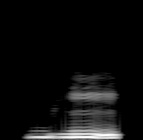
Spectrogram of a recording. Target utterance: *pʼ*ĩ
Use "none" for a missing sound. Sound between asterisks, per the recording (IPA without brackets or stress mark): bʱ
